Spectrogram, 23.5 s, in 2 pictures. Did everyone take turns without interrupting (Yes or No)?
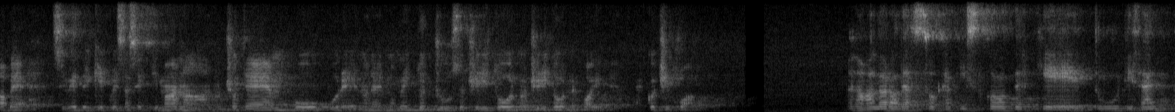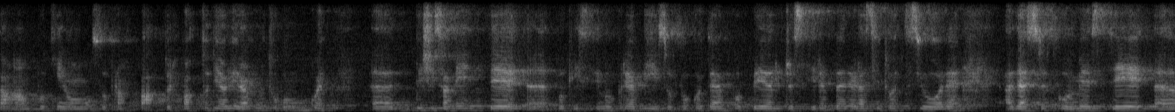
Yes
